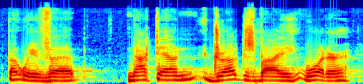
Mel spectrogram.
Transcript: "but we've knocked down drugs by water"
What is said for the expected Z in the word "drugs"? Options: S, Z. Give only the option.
Z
